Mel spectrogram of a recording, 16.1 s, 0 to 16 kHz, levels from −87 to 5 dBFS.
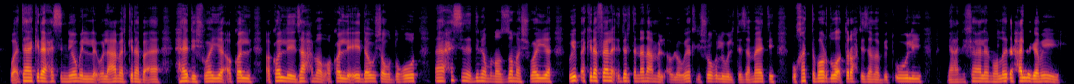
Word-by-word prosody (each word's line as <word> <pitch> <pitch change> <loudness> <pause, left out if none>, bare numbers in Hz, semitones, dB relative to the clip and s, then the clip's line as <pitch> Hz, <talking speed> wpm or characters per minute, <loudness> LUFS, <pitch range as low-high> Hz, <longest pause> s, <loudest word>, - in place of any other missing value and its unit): وقتها 150 -1 +2
كده 145 0 +5
هاحس 135 -1 -2
إن 120 0 -5
يوم 135 0 +2
ال 115 -2 -1
والعمل 115 +2 -1
كده 125 0 -1
بقى 110 0 -3 0.2
هادي 135 -1 +3
شوية، 130 +2 0
أقل 135 -3 +2 0.2
أقل 145 -5 +3
زحمة 130 -1 -1
وأقل 125 +3 -1
إيه، 135 - +2
دوشة 130 0 0
وضغوط، 115 +6 -2 0.2
هاحس 160 +4 -2
إن 155 - -1
الدنيا 145 +3 -2
منظَمة 125 +2 -3
شوية، 135 +2 +1 0.2
ويبقى 150 -1 +5
كده 160 +2 +5
فعلًا 160 0 +4
قدرت 140 +2 -2
إن 135 0 -3
أنا 135 0 +1
أعمل 125 -4 -5
أولويات 110 +4 -5
لشغلي 125 +2 -3
والتزاماتي، 110 +3 -2 0.3
وخدت 155 -2 -2
برضو 135 0 +3
وقت 130 - +3
راحتي 125 -2 -1
زي 115 -1 -4
ما 105 -1 -4
بتقولي، 125 +5 -2 0.4
يعني 105 +2 -8
فعلًا 130 -3 -2
والله 125 +5 +2
ده 140 -1 +2
حلّ 145 -1 +5
جميل. 120 -5 +1
130 Hz, 170 wpm, -24 LUFS, 115-140 Hz, 0.4 s, كده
